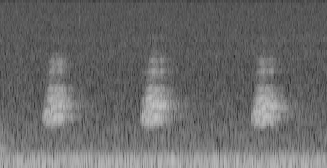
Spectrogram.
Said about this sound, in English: Chihuahuan raven.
